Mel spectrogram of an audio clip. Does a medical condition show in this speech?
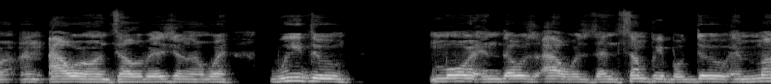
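Yes: sporadic ALS.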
